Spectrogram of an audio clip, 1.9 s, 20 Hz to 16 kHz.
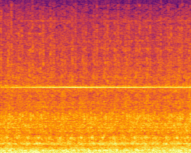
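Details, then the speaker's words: V8-swapped Ford Capri at idle with a big exhaust leak blowing at the back and side of the 'pump' (as stated). A constant breathy hiss and puffing rides over the engine note. Smaller leaks are also known; a new exhaust is planned. "is blowing out there. The side of that pump as well."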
